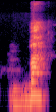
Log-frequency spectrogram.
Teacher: What is the characteristic of the consonant ba? That this consonant is bilabial, no? Bilabial, stop, voiced.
